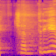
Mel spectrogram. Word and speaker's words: क्षत्रिय: को कछ ठीक है ये छ जो है क्षत्रिय वाला छ है ये क और श से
